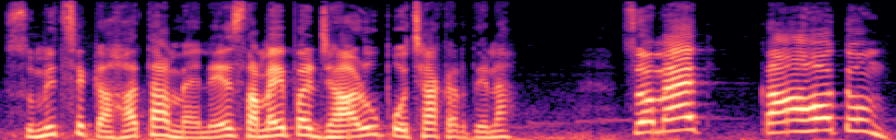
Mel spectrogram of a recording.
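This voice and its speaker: A man's voice: on the high side, expressive, measured pace, a bit bright, no room sound. A man voicing a strict, bossy middle-aged mother-in-law who scolds and gives orders in a cartoon. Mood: stern. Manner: scolding, commanding. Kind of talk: cartoon voice acting.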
